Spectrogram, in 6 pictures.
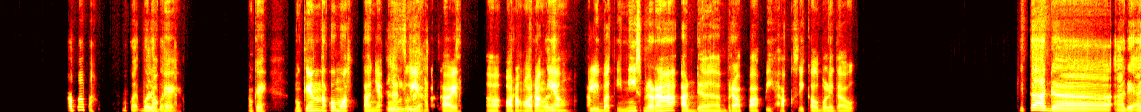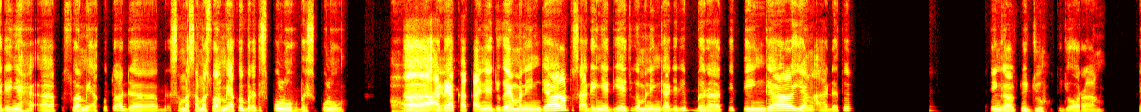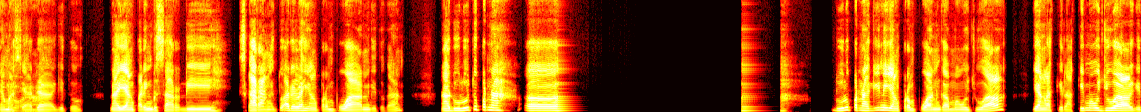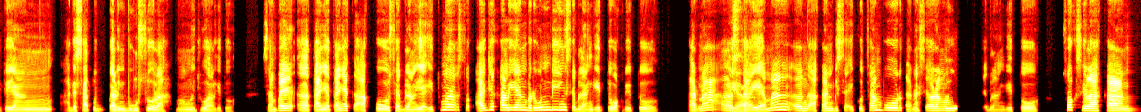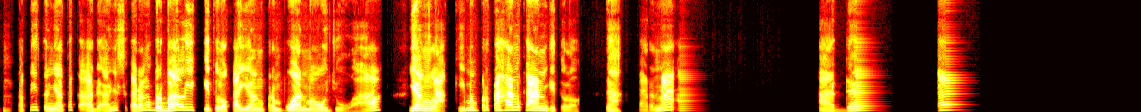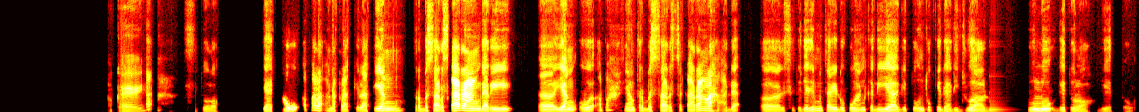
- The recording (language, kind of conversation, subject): Indonesian, advice, Bagaimana cara menyelesaikan konflik pembagian warisan antara saudara secara adil dan tetap menjaga hubungan keluarga?
- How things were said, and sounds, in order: distorted speech; static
